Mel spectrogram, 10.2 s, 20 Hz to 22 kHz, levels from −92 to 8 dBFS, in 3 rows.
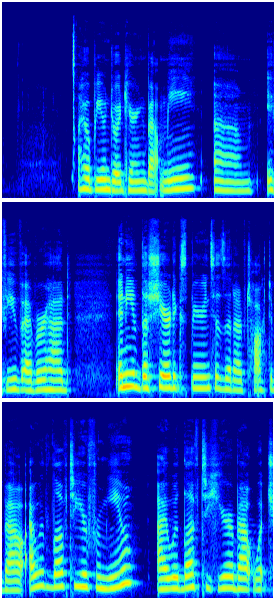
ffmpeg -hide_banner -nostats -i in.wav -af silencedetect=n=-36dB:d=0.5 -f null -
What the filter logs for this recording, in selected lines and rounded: silence_start: 0.00
silence_end: 0.88 | silence_duration: 0.88
silence_start: 4.21
silence_end: 4.83 | silence_duration: 0.61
